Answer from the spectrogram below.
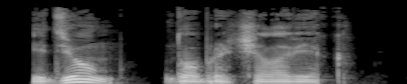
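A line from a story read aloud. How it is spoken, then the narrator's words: Quiet. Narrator (Russian): негромко проговорил Фиделис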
